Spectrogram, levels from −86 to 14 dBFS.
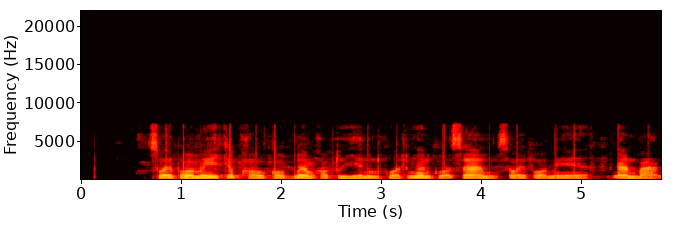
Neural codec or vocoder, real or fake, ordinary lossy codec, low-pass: codec, 16 kHz, 4 kbps, FreqCodec, larger model; fake; none; 7.2 kHz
